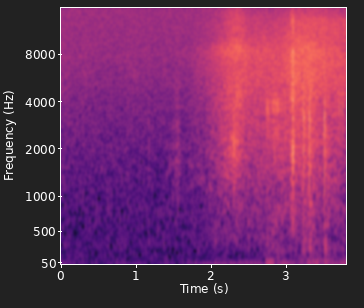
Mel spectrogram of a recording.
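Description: A match strikes and flares with a hiss.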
